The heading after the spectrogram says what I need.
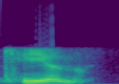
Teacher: the word C-A-N sounds like can, a raised A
